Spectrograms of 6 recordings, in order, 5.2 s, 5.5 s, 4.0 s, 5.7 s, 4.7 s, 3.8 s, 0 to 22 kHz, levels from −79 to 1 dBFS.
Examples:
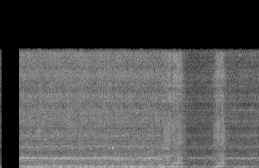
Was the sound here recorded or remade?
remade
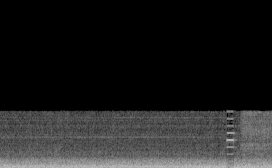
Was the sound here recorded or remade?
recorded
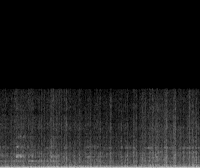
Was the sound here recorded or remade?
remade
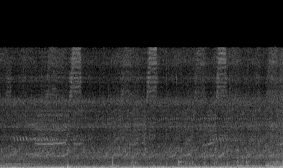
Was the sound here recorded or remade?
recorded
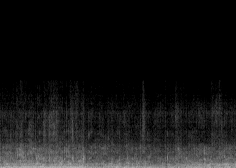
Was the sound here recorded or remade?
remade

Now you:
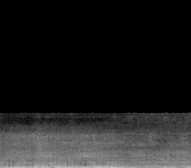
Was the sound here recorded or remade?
remade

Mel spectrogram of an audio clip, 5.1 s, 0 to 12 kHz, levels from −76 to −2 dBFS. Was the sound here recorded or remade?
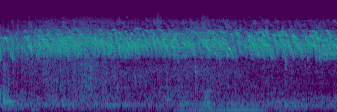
recorded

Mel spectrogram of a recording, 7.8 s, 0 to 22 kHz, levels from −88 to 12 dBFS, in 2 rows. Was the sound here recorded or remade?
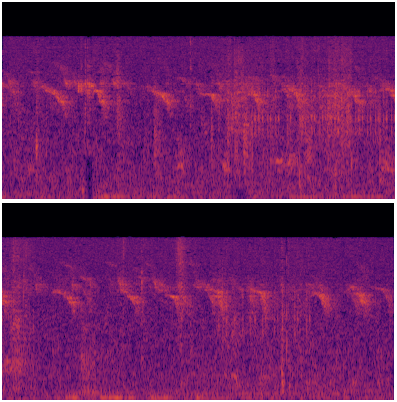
remade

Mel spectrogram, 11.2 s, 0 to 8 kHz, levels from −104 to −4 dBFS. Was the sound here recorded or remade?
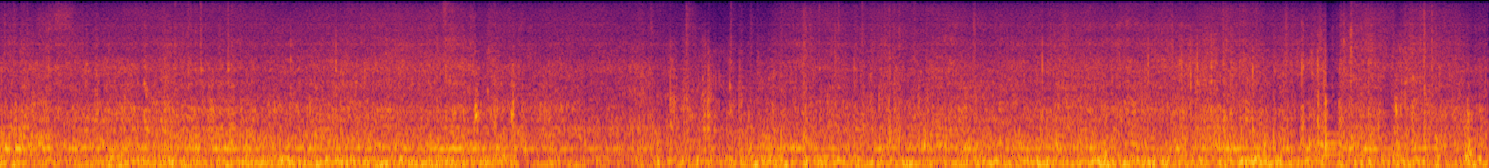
remade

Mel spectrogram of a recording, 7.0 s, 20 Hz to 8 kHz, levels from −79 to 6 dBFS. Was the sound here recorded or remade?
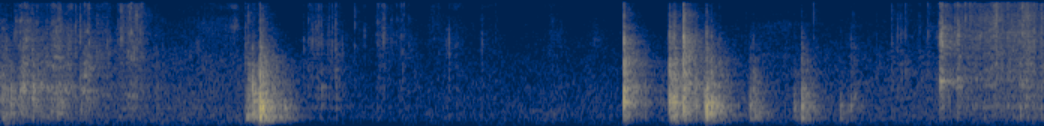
recorded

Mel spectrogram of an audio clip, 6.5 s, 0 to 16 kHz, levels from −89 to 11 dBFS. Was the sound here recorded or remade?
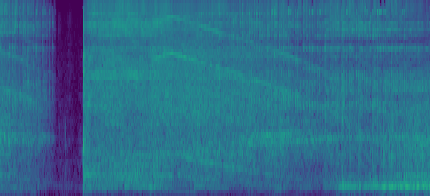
recorded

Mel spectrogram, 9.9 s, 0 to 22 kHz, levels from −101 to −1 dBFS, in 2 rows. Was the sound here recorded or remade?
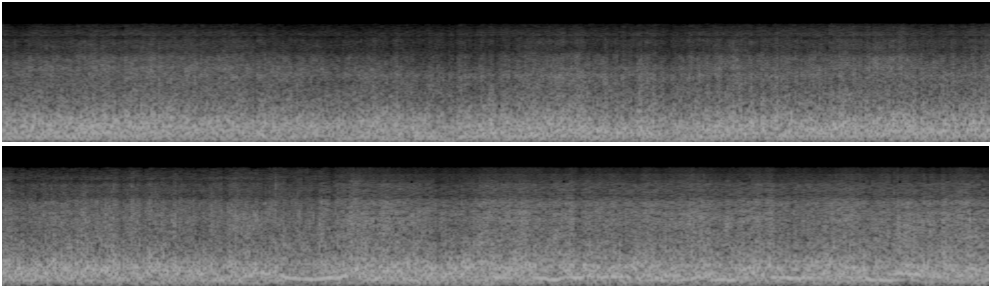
recorded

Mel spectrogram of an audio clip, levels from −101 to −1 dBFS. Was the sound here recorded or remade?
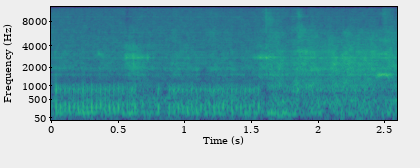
remade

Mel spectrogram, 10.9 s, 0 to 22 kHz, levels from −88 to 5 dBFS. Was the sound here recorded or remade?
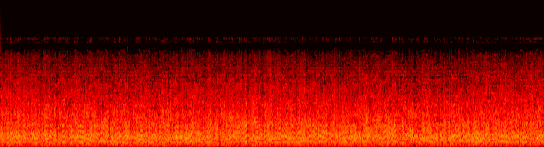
remade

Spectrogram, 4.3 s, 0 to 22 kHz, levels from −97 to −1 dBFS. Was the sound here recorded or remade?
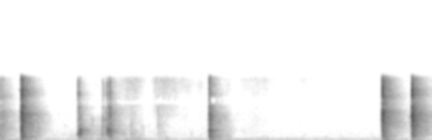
recorded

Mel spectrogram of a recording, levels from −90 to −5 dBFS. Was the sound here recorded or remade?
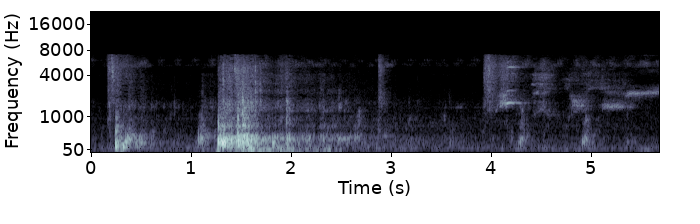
recorded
